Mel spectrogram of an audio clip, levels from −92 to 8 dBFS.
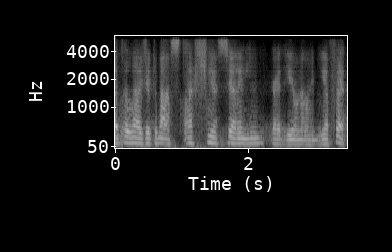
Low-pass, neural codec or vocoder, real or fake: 5.4 kHz; codec, 16 kHz, 0.5 kbps, FreqCodec, smaller model; fake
